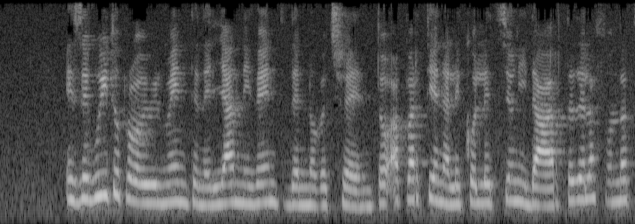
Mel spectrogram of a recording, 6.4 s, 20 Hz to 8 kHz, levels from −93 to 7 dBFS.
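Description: No technical faults are audible in this speech.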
